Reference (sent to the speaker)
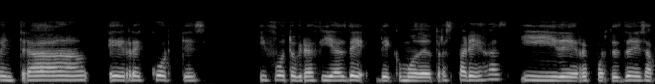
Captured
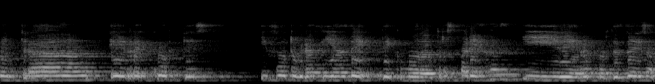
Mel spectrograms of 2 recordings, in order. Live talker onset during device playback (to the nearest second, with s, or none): none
